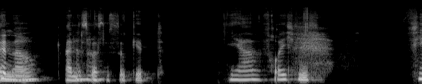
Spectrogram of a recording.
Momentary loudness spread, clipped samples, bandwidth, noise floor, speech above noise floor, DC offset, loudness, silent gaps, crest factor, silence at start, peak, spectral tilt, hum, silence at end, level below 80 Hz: 13 LU; under 0.1%; 15 kHz; -69 dBFS; 46 dB; under 0.1%; -24 LUFS; 1.81-2.14 s; 22 dB; 0 s; -2 dBFS; -5.5 dB/octave; none; 0 s; -66 dBFS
